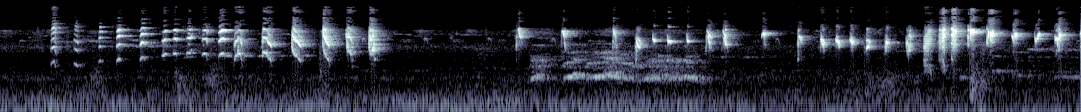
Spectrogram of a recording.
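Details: Long-tailed shrike in the morning delivering a long run of harsh chattering notes, some sharper and some buzzier. A lower rough sound intrudes midway before the rapid grating series resumes.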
